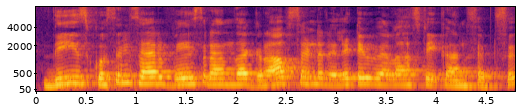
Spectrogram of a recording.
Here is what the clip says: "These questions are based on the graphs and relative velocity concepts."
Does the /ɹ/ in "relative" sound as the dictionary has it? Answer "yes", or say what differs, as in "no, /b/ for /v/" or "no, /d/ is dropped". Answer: yes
